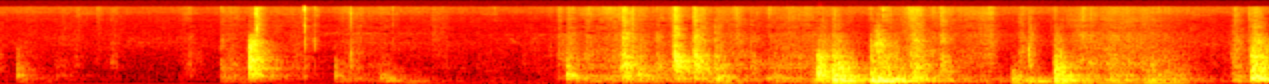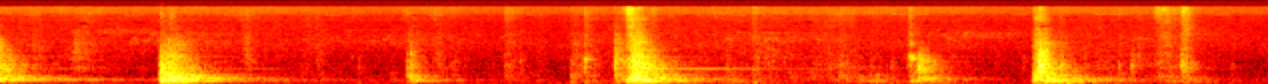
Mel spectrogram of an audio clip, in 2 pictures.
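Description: A series of irregular heavy clanks and thumps with a short metallic ring, coming thick and fast for a few seconds in the middle, then as spaced single knocks.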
